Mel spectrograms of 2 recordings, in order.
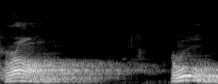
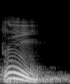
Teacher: Ra dibaca fathah, ra dibaca dhammah itu tebal.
